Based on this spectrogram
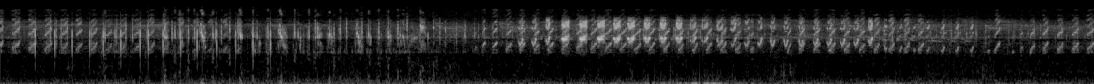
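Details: Swiftlet lure call: a dense, rapid stream of high, sharp chirps, about three per second, overlapping in a shimmering chatter that swells in loudness midway through.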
